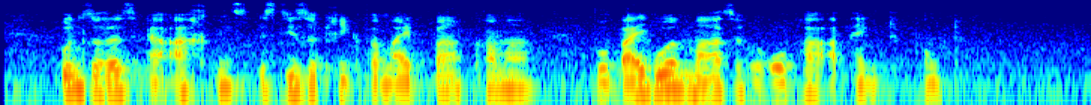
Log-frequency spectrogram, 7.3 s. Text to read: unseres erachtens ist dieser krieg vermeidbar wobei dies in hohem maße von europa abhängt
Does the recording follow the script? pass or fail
fail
